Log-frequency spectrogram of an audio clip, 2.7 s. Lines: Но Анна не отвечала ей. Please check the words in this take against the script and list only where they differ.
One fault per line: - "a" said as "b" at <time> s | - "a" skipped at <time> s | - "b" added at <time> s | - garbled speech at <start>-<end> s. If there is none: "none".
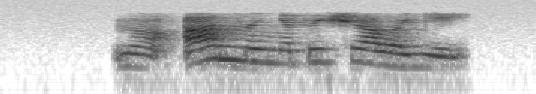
none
